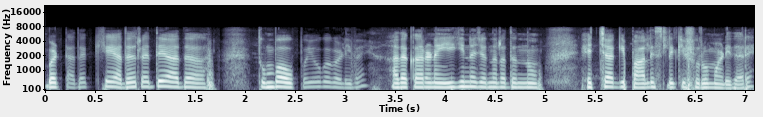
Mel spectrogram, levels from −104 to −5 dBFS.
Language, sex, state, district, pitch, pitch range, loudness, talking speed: Kannada, female, Karnataka, Dakshina Kannada, 205 Hz, 195-220 Hz, -16 LUFS, 110 wpm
